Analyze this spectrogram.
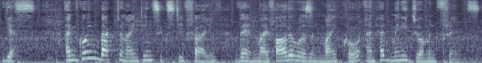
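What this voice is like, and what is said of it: Strong Indian accent. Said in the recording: “in a very Indian accent”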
